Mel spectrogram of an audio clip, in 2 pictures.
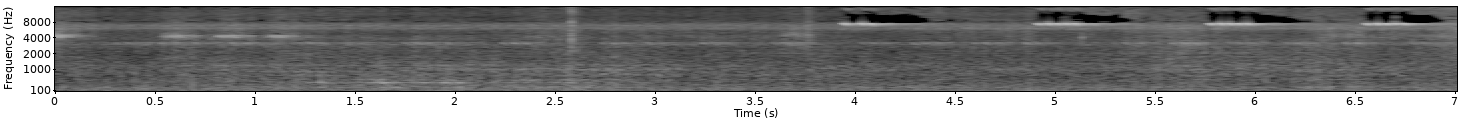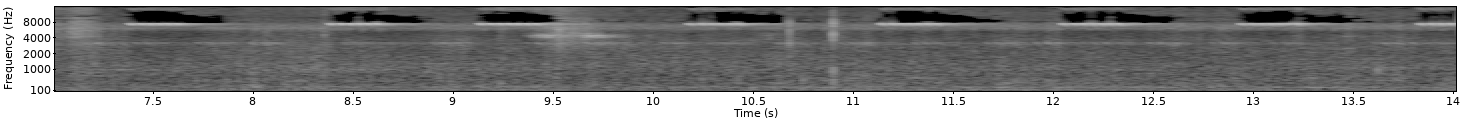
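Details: Crickets at night, with gentle wind in the ambience. From about four seconds in, high, sharp chirping bursts repeat roughly once a second in a steady rhythm over a low, rumbling background.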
